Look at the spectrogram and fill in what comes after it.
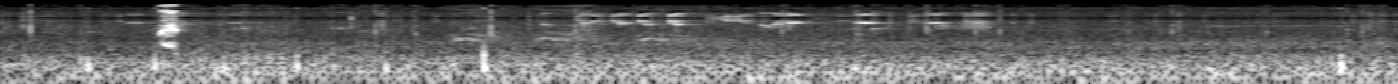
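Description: Birds calling faintly: one short, sharp call about a second in, then a quick run of high chirps near the middle, over a low, steady background noise.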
